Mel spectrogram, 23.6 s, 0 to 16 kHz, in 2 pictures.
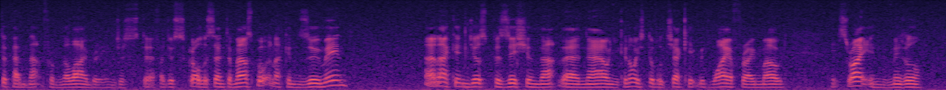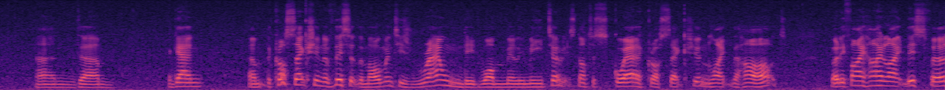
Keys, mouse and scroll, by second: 2.6-5.2 drag, 7.6-9.4 drag, 11.1-14.6 drag, 14.6 click, 20.2-21.8 drag, 21.8-23.6 drag.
